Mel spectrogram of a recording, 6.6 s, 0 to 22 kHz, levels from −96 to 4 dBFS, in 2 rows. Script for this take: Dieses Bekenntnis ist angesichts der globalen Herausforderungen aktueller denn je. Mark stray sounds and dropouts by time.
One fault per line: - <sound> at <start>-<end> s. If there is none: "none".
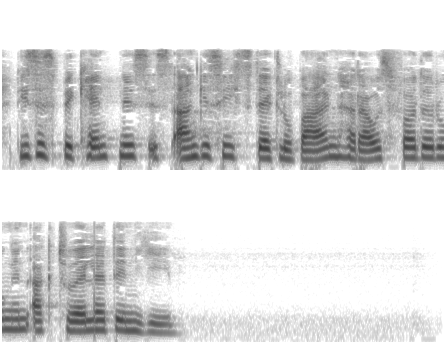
none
